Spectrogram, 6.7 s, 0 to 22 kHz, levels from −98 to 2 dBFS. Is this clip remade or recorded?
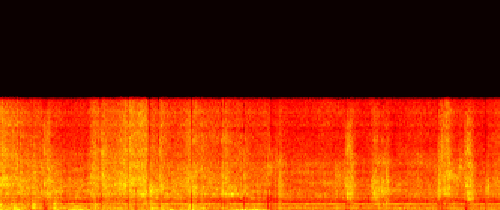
remade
